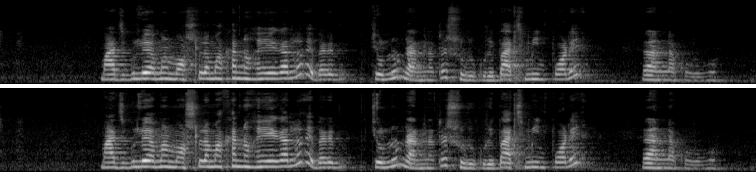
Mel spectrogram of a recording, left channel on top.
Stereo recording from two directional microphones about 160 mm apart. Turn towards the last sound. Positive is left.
turn(degrees=-15)  # may be behind; listen again after turning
